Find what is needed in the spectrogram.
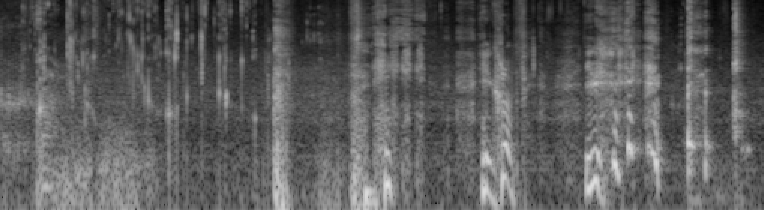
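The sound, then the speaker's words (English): Wet chewing and slurping of ramen noodles in irregular bursts, with smacking mouth sounds, a brief cough, and some muffled vocal noises between bites. “We're out here eating ramen.”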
